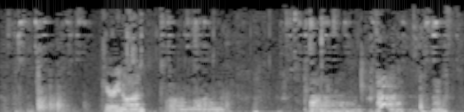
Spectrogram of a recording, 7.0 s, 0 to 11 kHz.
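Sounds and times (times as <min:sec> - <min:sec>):
speech: 0:01.6 - 0:03.9
dogs growling and whining: 0:02.4 - 0:06.9
dogs barking: 0:05.6 - 0:06.7.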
